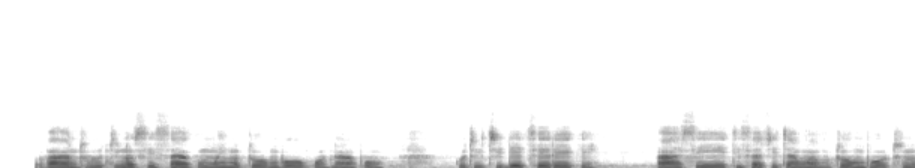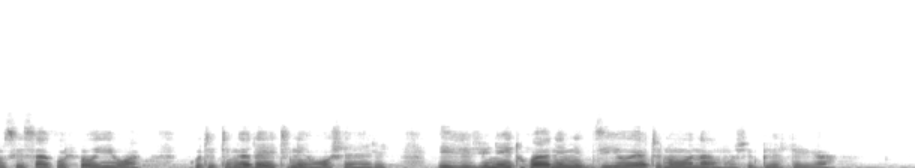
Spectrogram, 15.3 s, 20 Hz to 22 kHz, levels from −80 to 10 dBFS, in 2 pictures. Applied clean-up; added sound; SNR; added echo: none; none; none; reverberation time 1.7 s.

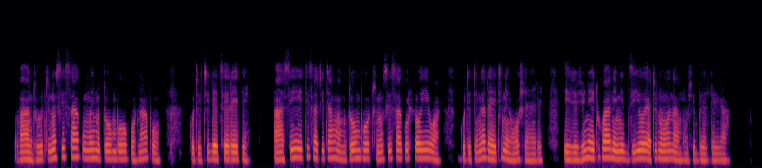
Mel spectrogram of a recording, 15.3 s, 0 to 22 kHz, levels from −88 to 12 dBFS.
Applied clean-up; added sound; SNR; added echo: none; none; none; none.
